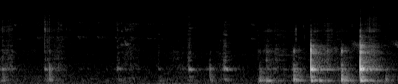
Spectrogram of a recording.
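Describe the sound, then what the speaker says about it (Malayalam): A knife taps sharply on a cutting board, chopping coriander leaves in irregular strokes, sparse at first then faster and louder toward the end, close up without talk. "മല്ലിയിലയും നമുക്ക് ഇതുപോലെ തന്നെ അരിഞ്ഞെടുക്കാം"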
